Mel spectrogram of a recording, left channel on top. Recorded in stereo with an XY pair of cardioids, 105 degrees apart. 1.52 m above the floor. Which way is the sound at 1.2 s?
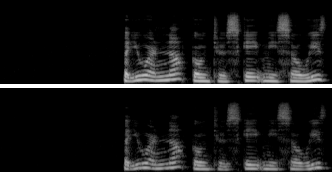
40° left.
